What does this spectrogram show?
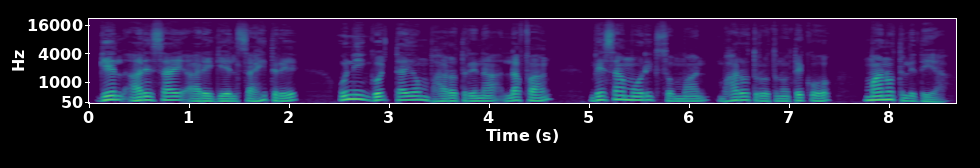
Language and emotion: Santali, neutral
